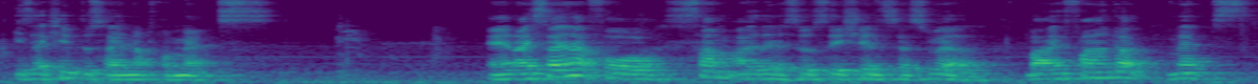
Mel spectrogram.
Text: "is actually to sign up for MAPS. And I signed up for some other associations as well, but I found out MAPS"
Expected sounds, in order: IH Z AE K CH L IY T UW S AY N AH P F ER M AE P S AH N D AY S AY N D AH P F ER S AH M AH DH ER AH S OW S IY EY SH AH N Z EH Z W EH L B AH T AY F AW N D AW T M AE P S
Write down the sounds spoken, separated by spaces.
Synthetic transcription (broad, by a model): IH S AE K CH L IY T UW S AY N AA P F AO M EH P S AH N AY S AY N AA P F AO S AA M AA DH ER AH S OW S IY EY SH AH N S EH S W EH L B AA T AY F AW N D AW T M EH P S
